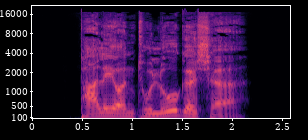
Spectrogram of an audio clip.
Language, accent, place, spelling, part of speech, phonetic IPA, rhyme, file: German, Germany, Berlin, paläontologischer, adjective, [palɛɔntoˈloːɡɪʃɐ], -oːɡɪʃɐ, De-paläontologischer.ogg
- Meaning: inflection of paläontologisch: 1. strong/mixed nominative masculine singular 2. strong genitive/dative feminine singular 3. strong genitive plural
